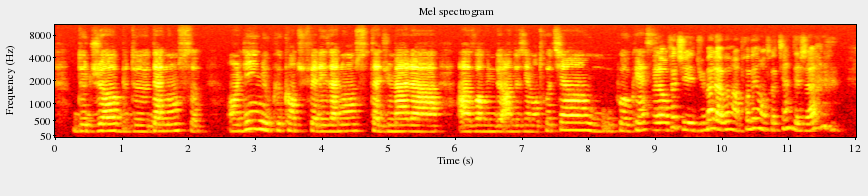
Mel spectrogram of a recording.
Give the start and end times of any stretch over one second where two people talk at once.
none

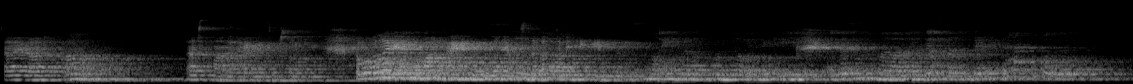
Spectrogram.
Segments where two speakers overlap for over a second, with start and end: 3.8-5.8

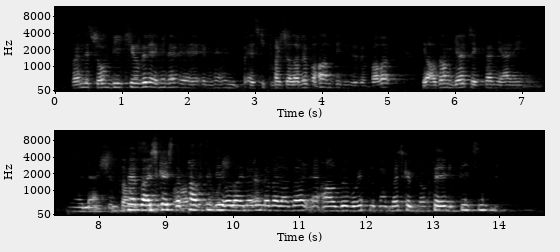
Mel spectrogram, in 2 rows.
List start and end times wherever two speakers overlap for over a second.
7.9-10.5

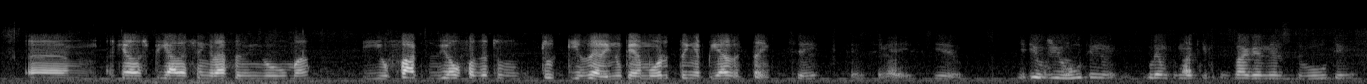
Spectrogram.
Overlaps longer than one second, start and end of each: none

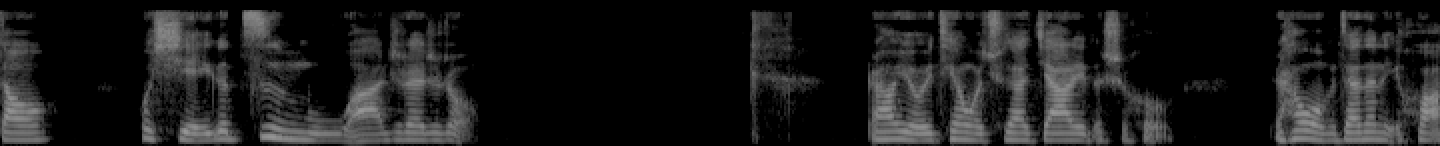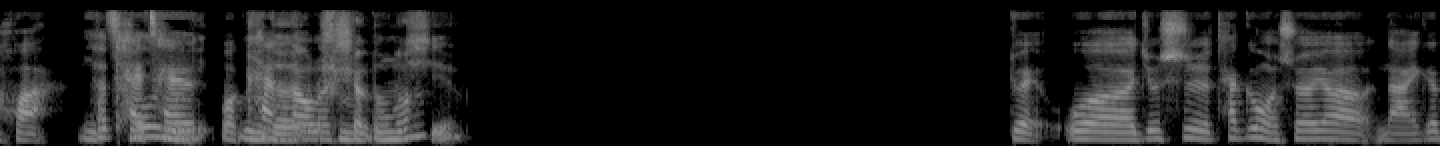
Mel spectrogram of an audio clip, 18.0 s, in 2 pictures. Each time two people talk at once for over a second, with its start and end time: 9.6-11.7

